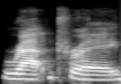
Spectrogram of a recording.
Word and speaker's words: Rattray: you Donna cut yeah it's it's Rattray but you can call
